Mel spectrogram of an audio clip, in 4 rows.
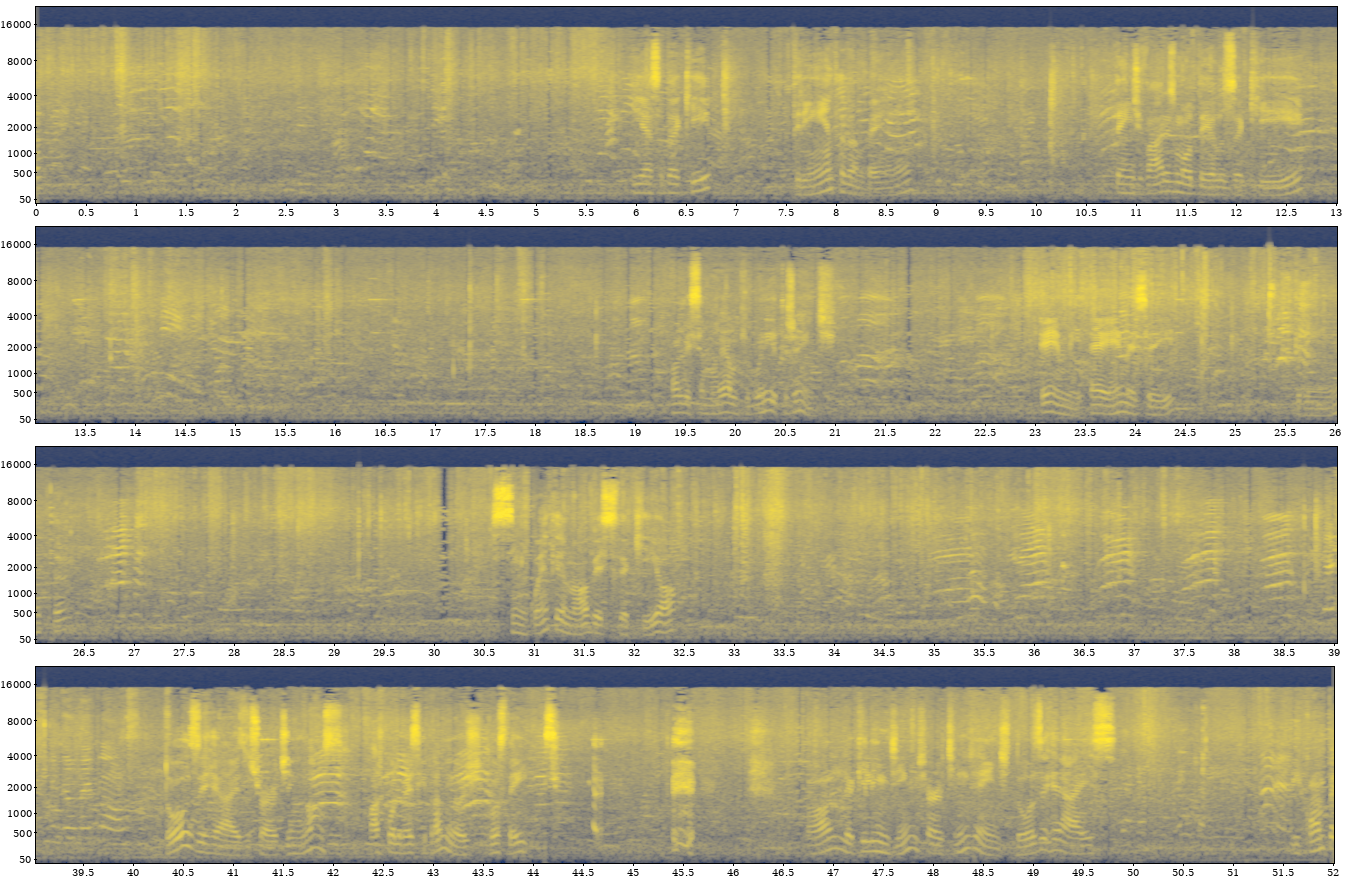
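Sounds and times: shoppers' voices: 0.0 - 52.0
child's voice: 12.6 - 15.2.

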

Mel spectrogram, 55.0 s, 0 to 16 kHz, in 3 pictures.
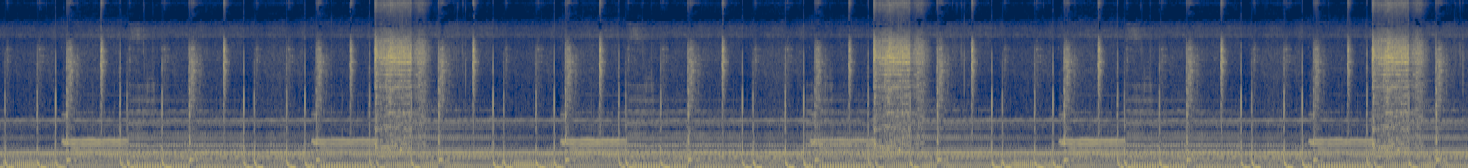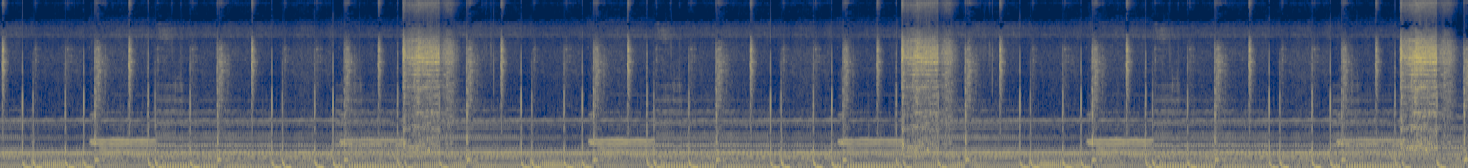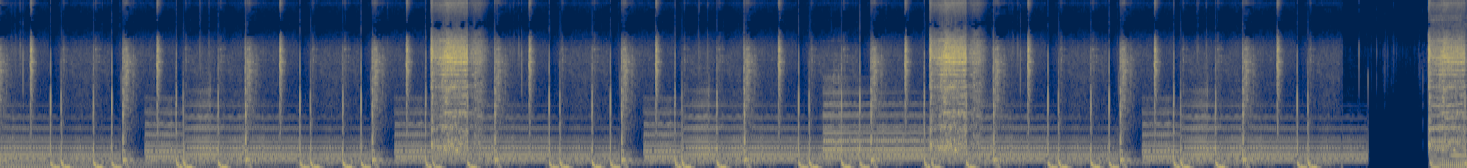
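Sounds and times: hip-hop instrumental beat: 0.0 - 53.8, 54.6 - 55.0.

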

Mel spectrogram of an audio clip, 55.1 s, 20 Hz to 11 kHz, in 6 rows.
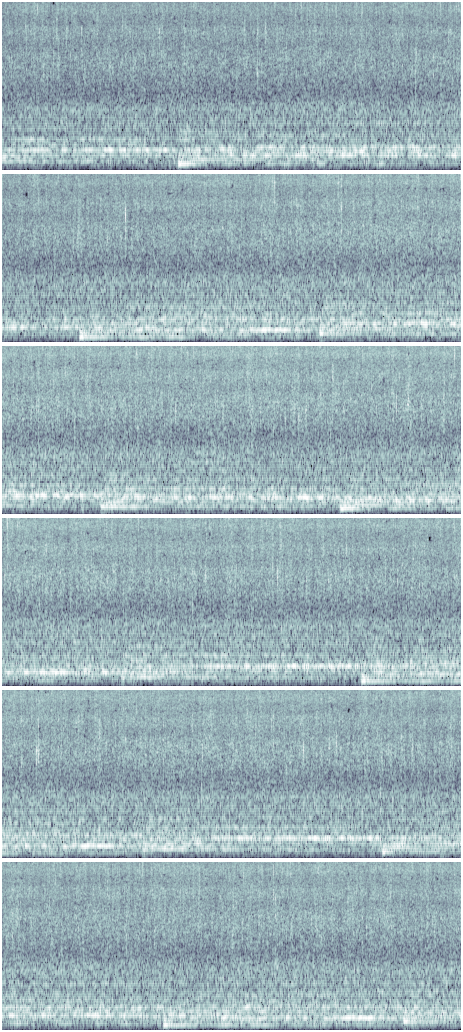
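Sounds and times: ambient music with slow chords: 0.0 - 55.0
steady rain: 0.0 - 55.0.

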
